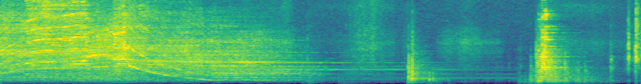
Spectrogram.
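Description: DeWalt compound miter saw starting up and cutting through crown molding for about a second, then its blade spinning down with a falling whine after the trigger is released. Two short knocks follow later.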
